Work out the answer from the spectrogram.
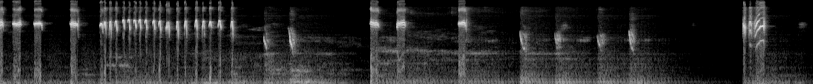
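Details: Sunbird calls used to lure birds: high sharp chirps, a fast buzzy trill lasting about a second, then scattered lower chirps and a final shrill note.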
